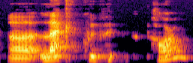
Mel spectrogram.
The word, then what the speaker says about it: Lac qui Parle: The town is known as I'm going to get the French pronunciation incorrect in here. I know Lac Quiparle, Lac Quiparle. Lac Quiparle. Sure. Lac Quiparle. But of course, we've Americanized it because it's in America.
